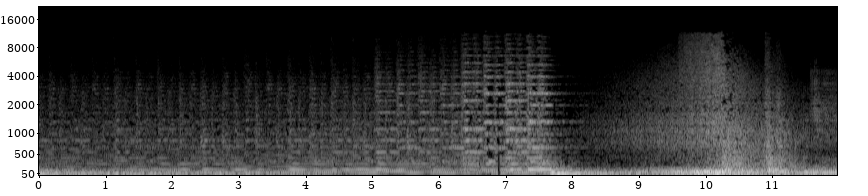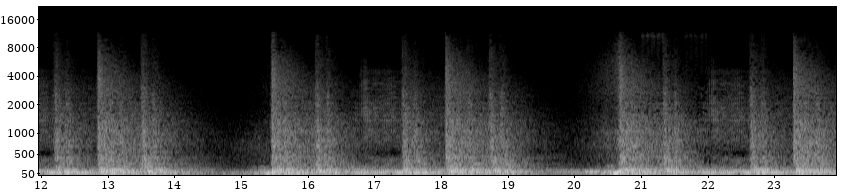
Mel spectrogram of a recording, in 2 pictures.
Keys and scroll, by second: 2.0 z, 2.6 space, 3.5 b, 4.2 x, 13.7 z, 14.2 space, 16.1 b, 16.5 [, 18.3 x, 18.8 ], 19.8 x, 20.8 x, 22.5 space, 23.2 z.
